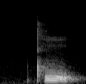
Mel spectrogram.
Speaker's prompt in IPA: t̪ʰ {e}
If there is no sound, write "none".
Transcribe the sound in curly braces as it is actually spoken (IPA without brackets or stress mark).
i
